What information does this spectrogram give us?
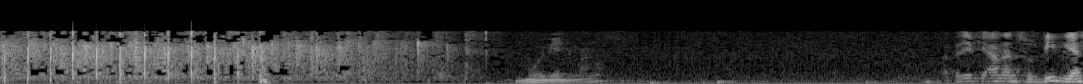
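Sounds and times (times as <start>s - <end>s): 
audience applause: 0.0s - 4.8s
speech: 9.9s - 10.8s.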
